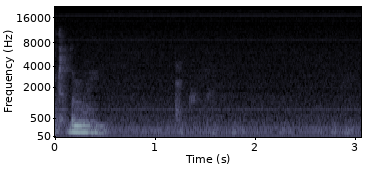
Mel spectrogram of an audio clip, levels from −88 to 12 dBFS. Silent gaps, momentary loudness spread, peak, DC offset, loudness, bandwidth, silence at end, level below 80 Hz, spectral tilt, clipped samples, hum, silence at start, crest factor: none; 21 LU; -20 dBFS; under 0.1%; -37 LUFS; over 20 kHz; 0 s; -60 dBFS; -7 dB/octave; under 0.1%; none; 0 s; 20 dB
